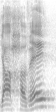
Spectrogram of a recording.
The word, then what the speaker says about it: Yahweh: Now, anytime in your Bible, when you see the name Lord with all capitals, capital L-O-R-D, this is the name. Sometimes pronounced Yahweh, Yahweh.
